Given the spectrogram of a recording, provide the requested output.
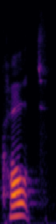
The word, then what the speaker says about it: KVLT: This comes from his album Cult, and it's spelled KVLT. So if you're looking for it online and it doesn't say Cult, you know, there you go.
